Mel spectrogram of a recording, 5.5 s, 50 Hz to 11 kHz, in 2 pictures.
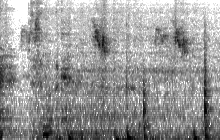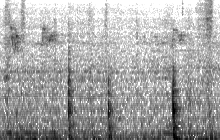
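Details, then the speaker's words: Jaguar XK8 (X100) manual swap, rear jacked up: irregular sharp metallic knocks every second or so over low rumble; CV joint lightly tapping exhaust, needs small repositioning for clearance. "Is that the culprit? The CV joint's touching the exhaust."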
